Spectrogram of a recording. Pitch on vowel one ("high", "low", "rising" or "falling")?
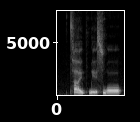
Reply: falling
